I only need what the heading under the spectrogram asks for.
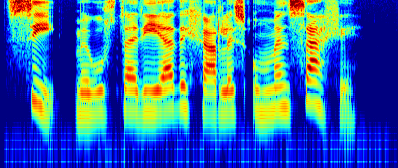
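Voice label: yes I would like to leave them a message, Spanish, female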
